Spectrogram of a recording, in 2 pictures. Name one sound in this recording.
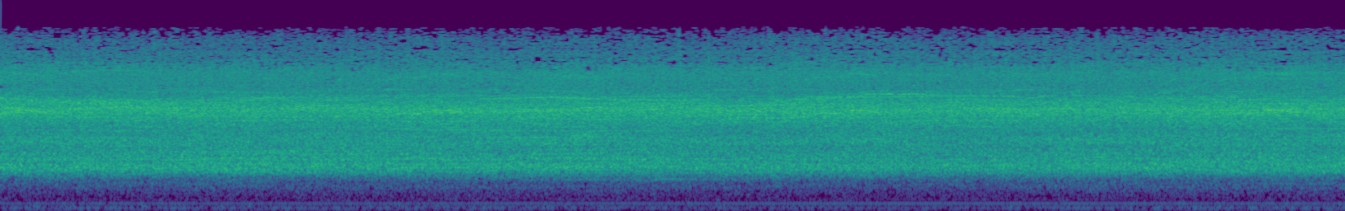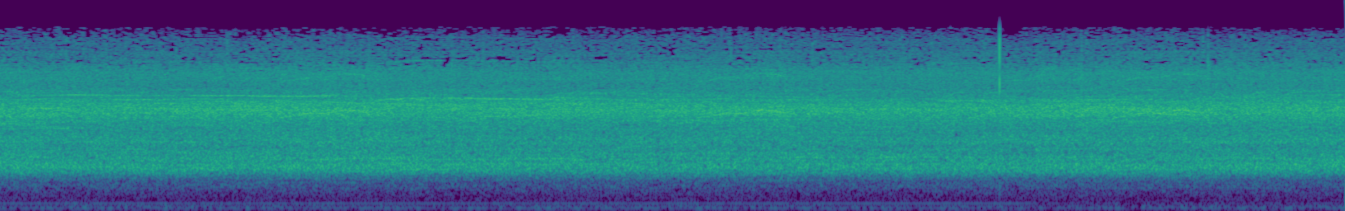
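A large crowd cheers and roars in a big hall.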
